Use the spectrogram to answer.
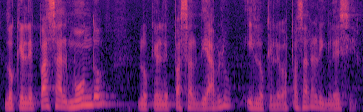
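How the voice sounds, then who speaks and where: A middle-aged pastor, preaching a dramatic sermon and acting out mocking voices. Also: male voice, medium pitch, animated, brisk, a little hiss or hum.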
